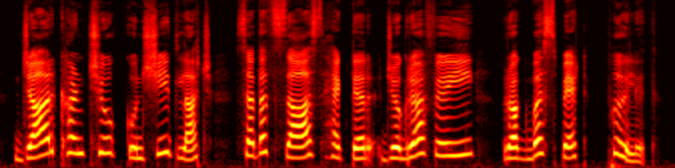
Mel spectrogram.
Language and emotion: Kashmiri, neutral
